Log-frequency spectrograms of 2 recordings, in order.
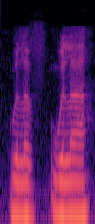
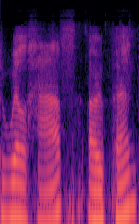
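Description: First: The words are run together with a linking v. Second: The words are said separately, without linking. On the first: The speaker calls it right. "but will have opened" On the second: The speaker calls it wrong. "Not will have opened"

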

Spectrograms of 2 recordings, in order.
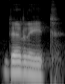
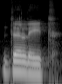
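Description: No difference in how they are said.

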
